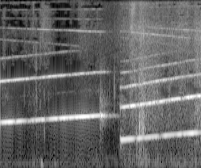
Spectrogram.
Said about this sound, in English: What is that? It's our fire alarm. Do we have to get out? Yeah. Is there a fire?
